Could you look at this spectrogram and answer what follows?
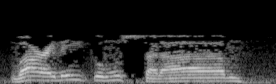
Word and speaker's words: وعلیکم السلام: جواب سناتا ہوں، پھر آپ اس کو دہرائیے۔ وعلیکم السلام۔ رضائے حق کے لیے تم سلام عام کرو،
